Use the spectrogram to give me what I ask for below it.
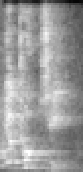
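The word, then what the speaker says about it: acouchi: Akuchi. Right. The rodent resembling the other rodent. What was it again? A-C-O-U-C-H-I, Akuchi.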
